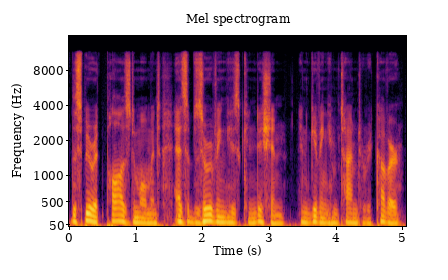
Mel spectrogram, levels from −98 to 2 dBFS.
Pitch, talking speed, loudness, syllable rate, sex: 95 Hz, 180 wpm, -16 LUFS, 5.5 syllables/s, male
